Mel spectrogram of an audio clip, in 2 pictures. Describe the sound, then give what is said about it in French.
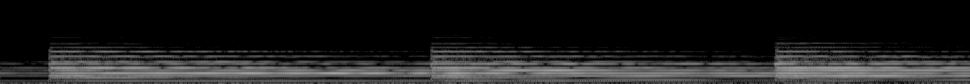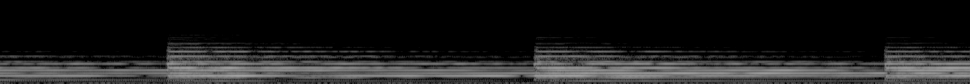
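A carillon of church bells rings out in a slow, steady sequence, each stroke leaving a long, rich hum that overlaps the next, sounding distant but full, with no voices present, announcing the news of the armistice. “et finalement le silence de la paix, percé par le carillon lointain, annonçant la bonne nouvelle de l'armistice.”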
